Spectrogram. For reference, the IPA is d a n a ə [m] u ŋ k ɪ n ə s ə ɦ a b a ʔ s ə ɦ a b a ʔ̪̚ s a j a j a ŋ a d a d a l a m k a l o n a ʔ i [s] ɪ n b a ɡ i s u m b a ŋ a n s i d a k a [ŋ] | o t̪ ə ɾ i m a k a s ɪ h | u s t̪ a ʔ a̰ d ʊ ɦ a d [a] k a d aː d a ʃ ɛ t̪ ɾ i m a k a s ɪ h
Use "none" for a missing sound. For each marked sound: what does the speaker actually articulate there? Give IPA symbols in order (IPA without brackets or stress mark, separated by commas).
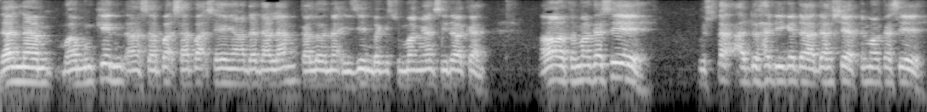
m, z, n, i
